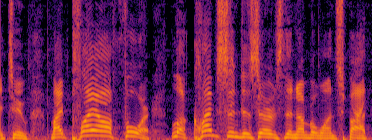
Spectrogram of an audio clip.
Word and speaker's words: Clemson: Clemson, you've got that number one spot, and there's no P in Clemson. Down in the South, people pronounce it with a P, and there is no P in it.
